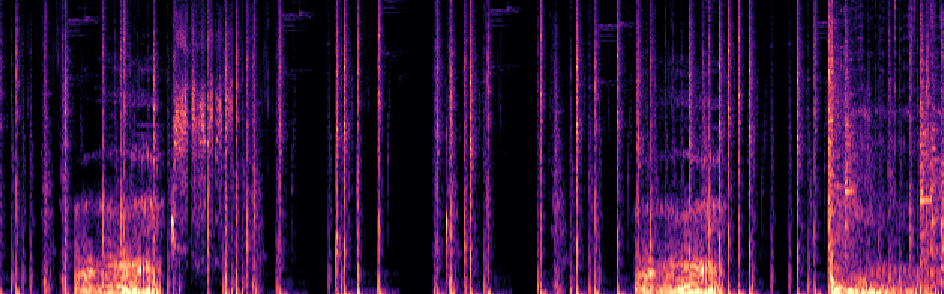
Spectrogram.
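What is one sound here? A giant cartoon zombie thuds as it smashes down.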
